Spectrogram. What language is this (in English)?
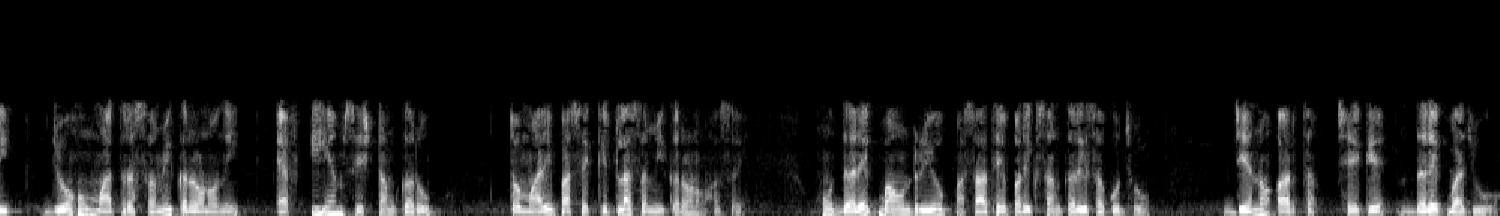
Gujarati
